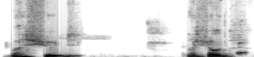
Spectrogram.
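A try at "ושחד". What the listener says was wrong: Vashud. Very good. I mean, that's, as you can see, a very difficult word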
